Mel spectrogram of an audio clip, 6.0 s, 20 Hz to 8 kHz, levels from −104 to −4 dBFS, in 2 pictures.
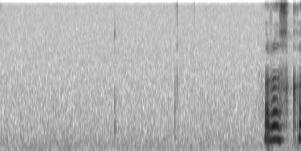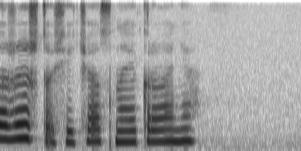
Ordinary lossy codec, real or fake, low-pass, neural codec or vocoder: none; real; 7.2 kHz; none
